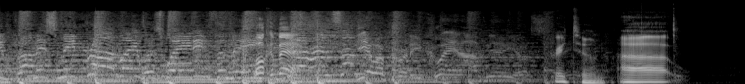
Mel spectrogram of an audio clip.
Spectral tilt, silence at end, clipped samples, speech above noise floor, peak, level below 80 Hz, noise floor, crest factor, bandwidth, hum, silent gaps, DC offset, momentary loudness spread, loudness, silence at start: -4 dB/octave; 0.65 s; under 0.1%; 50 dB; -2 dBFS; -34 dBFS; -70 dBFS; 20 dB; 15 kHz; none; none; under 0.1%; 15 LU; -20 LUFS; 0 s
